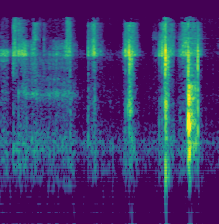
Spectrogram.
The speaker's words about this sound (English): I'm on the Tarot Mucha deck now. We're shuffling.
